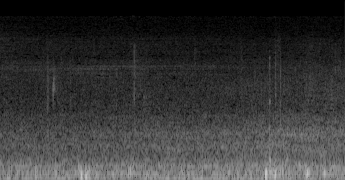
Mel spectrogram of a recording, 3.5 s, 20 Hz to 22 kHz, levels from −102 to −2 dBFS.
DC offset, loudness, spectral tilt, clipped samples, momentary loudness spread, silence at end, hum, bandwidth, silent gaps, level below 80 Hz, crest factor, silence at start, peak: under 0.1%; -44 LUFS; -7.5 dB/octave; under 0.1%; 10 LU; 0 s; none; 15.5 kHz; none; -48 dBFS; 24 dB; 0 s; -18 dBFS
